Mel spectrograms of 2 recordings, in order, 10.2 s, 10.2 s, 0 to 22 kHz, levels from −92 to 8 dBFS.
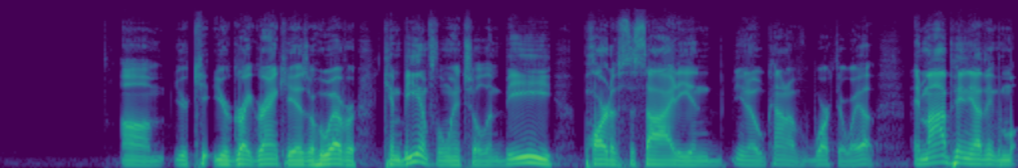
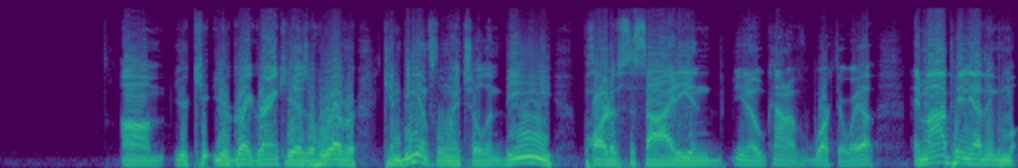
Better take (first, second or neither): first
